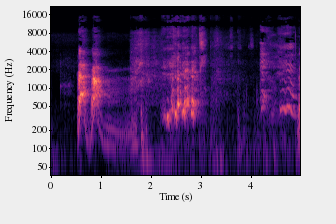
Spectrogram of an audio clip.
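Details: Young husky puppy Humphrey, unsure of a remote control car that baby Daisy wants, gives a pair of quick yelping barks, then more mixed with laughter and speech from people in an indoor room.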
